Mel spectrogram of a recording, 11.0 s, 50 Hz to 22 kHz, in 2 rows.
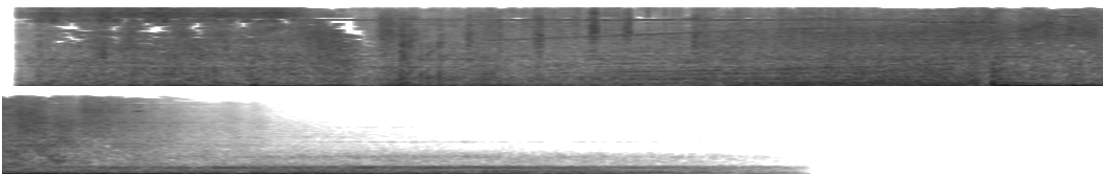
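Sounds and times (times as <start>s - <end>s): low rumble: 4.9s - 9.1s.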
